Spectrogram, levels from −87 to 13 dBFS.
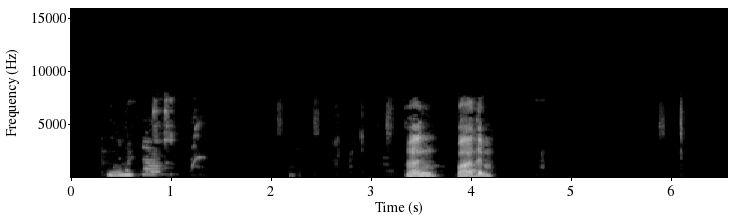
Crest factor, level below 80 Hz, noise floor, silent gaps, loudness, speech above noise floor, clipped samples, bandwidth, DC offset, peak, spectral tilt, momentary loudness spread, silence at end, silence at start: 22 dB; -62 dBFS; under -90 dBFS; 1.09-1.18 s, 1.36-2.05 s, 2.12-2.16 s, 2.30-2.42 s, 2.49-2.61 s, 2.69-3.12 s, 3.23-3.32 s, 3.75-3.84 s; -18 LUFS; over 72 dB; under 0.1%; 8 kHz; under 0.1%; -2 dBFS; -5 dB/octave; 17 LU; 2.35 s; 0.35 s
